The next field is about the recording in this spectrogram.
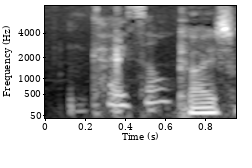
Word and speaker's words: Kiesel: Kiesel.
